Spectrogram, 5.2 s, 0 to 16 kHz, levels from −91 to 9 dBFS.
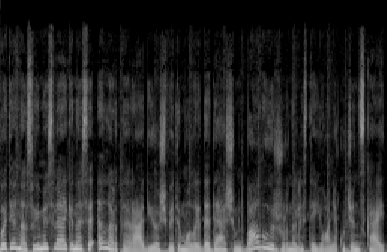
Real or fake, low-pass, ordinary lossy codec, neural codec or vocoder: fake; 14.4 kHz; MP3, 96 kbps; vocoder, 44.1 kHz, 128 mel bands every 512 samples, BigVGAN v2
